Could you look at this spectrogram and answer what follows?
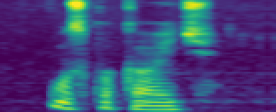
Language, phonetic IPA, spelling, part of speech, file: Polish, [ˌuspɔˈkɔʲit͡ɕ], uspokoić, verb, LL-Q809 (pol)-uspokoić.wav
